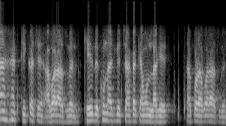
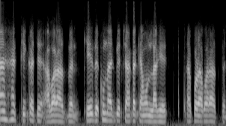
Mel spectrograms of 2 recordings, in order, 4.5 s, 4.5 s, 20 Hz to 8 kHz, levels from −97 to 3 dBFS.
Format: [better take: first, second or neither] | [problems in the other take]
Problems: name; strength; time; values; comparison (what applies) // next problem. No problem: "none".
first | noise reduction (neural diffusion model UNIVERSE++)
